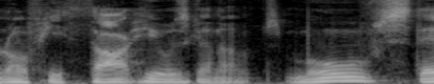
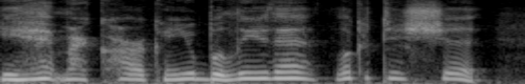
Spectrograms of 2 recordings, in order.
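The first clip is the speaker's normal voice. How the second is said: put-on, very high, furious-sounding big guy yell; 12 semitones higher than usual. Retelling how a huge guy yelled at his girlfriend, imitating a man yelling. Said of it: "he's like yelling at his old lady".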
